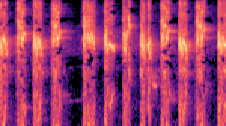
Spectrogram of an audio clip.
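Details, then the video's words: Long-tailed shrike in full 'gacor' song: harsh, noisy notes in rapid bursts, about four per second, with one brief pause before the series resumes. "Suara Burung Cendet | Gacor"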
